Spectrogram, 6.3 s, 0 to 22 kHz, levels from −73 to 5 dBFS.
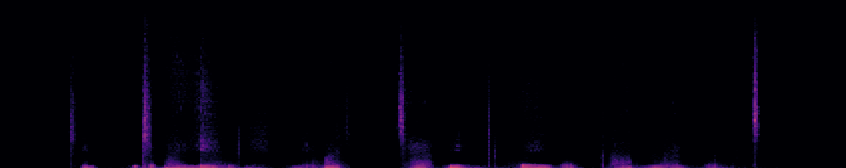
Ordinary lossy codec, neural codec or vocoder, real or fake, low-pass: none; codec, 44.1 kHz, 0.9 kbps, DAC; fake; none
